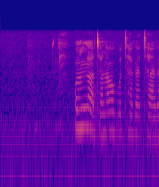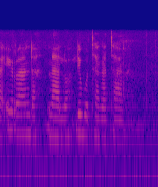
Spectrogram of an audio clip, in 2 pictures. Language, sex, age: South Ndebele, female, 22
